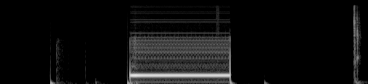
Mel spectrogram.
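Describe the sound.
A telephone dial tone while redialing a dropped call: one steady, loud, unbroken tone lasting about a second, with a few soft clicks before it and after it.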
